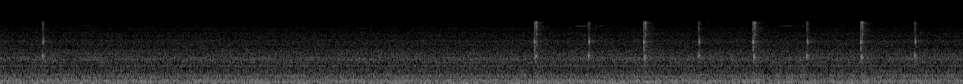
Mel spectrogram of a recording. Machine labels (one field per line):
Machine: valve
